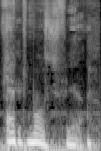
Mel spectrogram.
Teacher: I pronounced the word atmosphere with the accent of the second syllable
